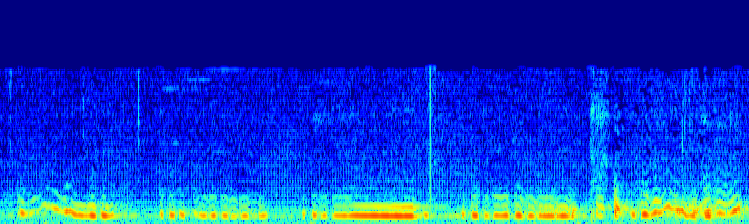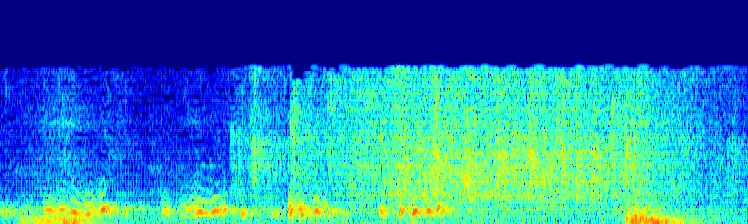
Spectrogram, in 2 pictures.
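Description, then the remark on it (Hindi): A person imitates pigeon cooing, producing a long run of throaty, warbling coos that rise and fall continuously, with a couple of dull thumps near the middle and end. “तो कबूतर कैसे करता है?”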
